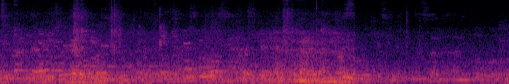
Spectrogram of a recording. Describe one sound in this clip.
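A man talks calmly with a small group close by.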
